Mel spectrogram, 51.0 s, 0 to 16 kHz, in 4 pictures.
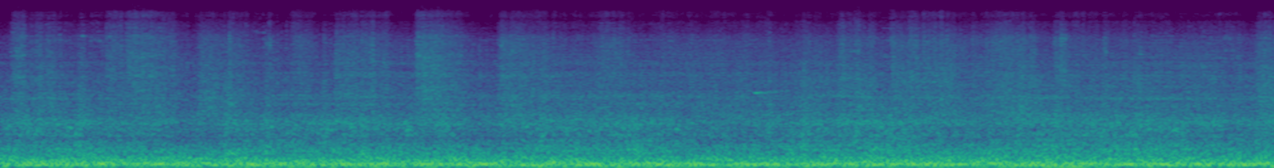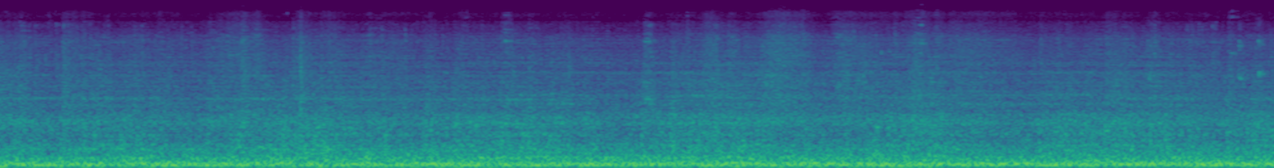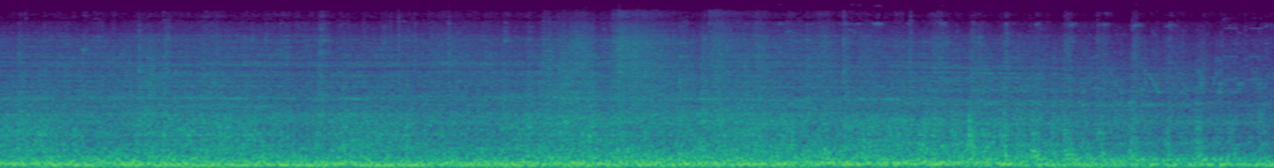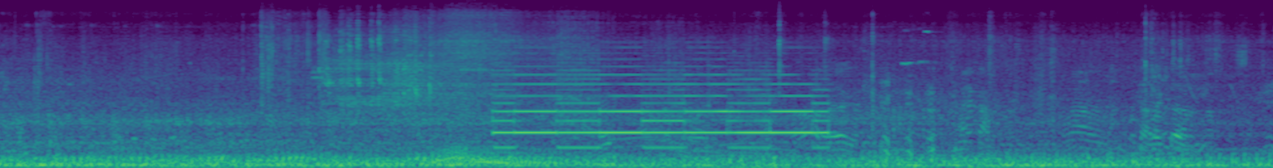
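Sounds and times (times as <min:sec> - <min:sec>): freight train rumbling over rails: 0:00.0 - 0:50.9
train horn: 0:43.1 - 0:46.7.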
